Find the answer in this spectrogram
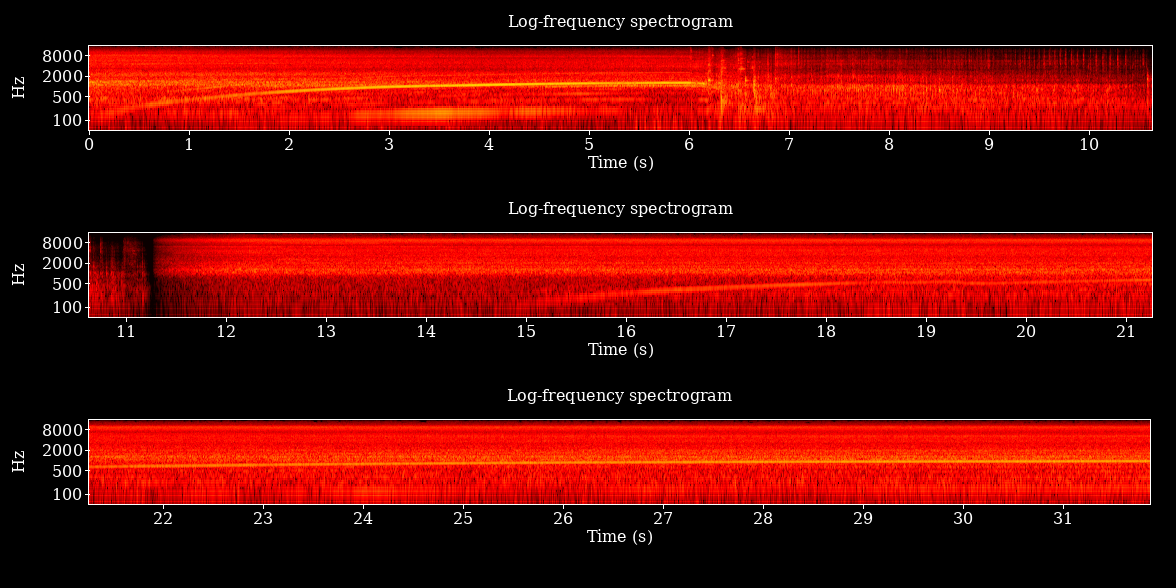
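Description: Homemade plastic Tesla turbine driven by compressed air from a blow gun: the air hisses and the rotor's whine rises steadily in pitch as it spins up. About six seconds in the whine breaks off and the sound dies away. About eleven seconds in the hiss comes back, and the whine climbs again more slowly, levelling off near the end.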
